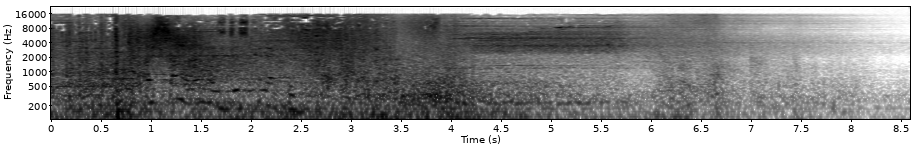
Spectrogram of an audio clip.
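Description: A large crystal structure shatters in a loud, rumbling explosion.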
